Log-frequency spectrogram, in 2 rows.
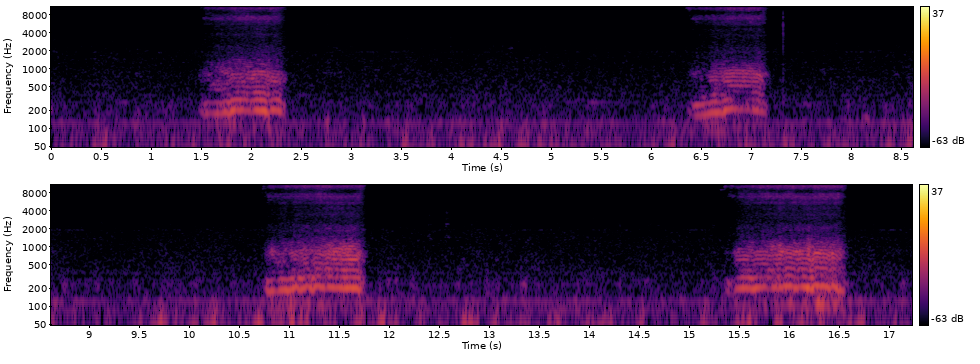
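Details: Snoring: four slow, regular snores over quiet room noise, about 13 a minute, each a brief rattling inward breath; snoring.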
